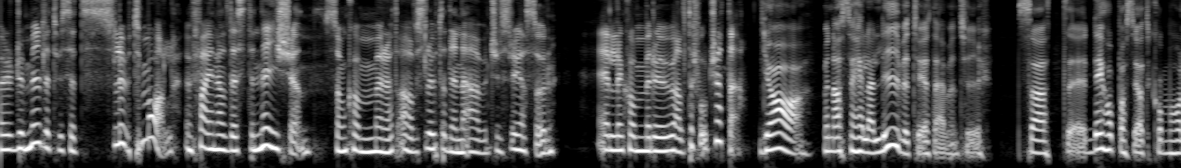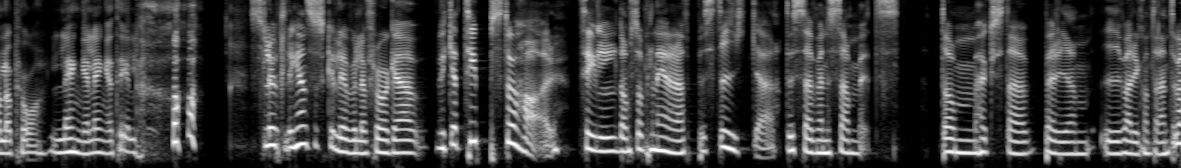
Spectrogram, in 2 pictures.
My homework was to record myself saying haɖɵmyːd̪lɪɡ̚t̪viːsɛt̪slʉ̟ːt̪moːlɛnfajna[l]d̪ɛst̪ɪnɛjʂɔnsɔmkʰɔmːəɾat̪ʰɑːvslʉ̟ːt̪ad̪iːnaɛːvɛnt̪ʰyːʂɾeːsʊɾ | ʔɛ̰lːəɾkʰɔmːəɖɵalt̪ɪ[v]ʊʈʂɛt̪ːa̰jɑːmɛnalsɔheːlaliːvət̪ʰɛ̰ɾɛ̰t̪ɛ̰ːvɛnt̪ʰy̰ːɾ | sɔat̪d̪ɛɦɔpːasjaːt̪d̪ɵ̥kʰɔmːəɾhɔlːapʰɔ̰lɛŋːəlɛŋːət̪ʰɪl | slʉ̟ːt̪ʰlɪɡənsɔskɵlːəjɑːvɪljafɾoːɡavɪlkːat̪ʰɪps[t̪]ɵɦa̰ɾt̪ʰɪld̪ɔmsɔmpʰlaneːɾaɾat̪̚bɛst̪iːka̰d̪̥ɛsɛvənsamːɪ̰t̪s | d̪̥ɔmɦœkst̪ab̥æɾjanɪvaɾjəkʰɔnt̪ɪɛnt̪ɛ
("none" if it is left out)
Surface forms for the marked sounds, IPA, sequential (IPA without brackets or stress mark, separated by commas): l, f, d̪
